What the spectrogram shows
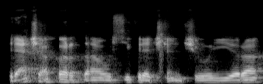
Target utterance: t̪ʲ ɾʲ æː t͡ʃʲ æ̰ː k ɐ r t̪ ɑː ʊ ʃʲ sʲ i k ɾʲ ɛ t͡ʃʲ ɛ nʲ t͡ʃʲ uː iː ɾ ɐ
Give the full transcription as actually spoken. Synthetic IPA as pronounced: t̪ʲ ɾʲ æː t͡ʃʲ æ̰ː k ɐ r t̪ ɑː ʊ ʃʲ sʲ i k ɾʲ ɛ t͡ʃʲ ɛ nʲ t͡ʃʲ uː iː ɾ ɐ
